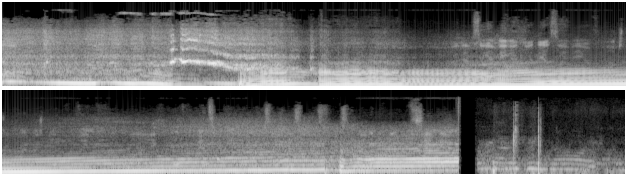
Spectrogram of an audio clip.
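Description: Rally car engine coming off the throttle into a corner, its note falling with short blips, then pulling hard away with a long rising note and a quick shift near the end before the sound cuts off suddenly.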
